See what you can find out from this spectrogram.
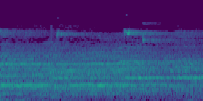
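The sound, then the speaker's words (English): A loose basketball bounces on the court floor during a college game, a dull thud standing briefly out of the steady crowd noise in the arena. “A ball loose on the floor. Newman tried to protect it. And they do end up with the basketballs. It was kind of being pinball around.”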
